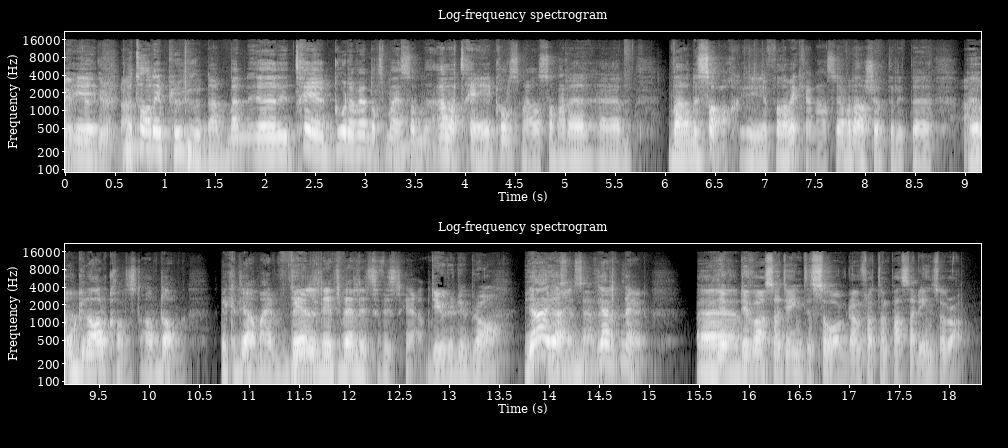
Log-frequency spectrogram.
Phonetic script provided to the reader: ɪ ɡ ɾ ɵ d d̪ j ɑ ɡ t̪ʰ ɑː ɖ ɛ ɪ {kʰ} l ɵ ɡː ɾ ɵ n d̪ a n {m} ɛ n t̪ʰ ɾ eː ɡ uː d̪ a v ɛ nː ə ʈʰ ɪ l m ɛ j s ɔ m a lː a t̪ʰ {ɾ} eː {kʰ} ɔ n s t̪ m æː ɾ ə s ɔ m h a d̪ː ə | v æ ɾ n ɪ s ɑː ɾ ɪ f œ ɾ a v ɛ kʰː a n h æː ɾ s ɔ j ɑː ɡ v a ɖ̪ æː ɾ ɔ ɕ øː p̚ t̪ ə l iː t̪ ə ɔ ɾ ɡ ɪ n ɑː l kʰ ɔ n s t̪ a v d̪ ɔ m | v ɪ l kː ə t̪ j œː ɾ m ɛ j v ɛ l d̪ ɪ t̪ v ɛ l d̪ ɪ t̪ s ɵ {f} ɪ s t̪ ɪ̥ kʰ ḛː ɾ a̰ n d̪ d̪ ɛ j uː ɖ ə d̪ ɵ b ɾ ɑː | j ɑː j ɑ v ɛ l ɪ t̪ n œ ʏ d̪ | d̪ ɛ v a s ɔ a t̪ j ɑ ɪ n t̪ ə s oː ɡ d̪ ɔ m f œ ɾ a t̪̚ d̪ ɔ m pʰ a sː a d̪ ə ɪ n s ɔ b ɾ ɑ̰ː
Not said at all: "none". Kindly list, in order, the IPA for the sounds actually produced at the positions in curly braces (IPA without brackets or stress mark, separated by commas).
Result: pʰ, m, ɾ, kʰ, f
